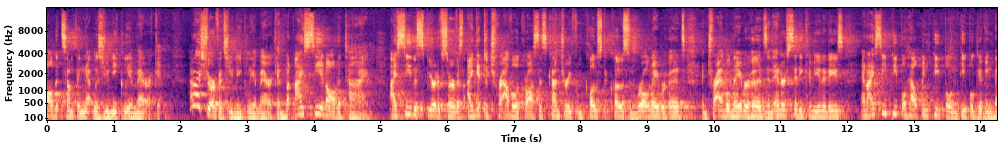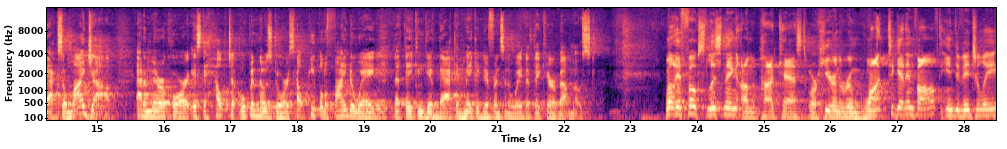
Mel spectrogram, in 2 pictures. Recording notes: Live at the Social Innovation Summit. Speaking live at the 2022 Social Innovation Summit in Washington, D.C.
